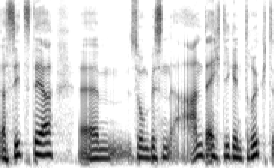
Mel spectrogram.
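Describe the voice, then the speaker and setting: At a very slow pace, a man talks in a medium pitch with ordinary pitch variation, in a dry, close sound with no echo on a very clean recording with a silent background. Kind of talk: interview.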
